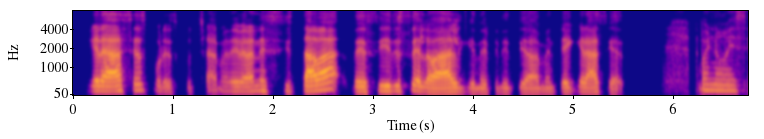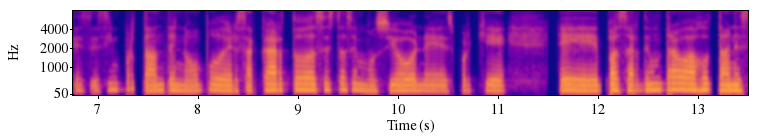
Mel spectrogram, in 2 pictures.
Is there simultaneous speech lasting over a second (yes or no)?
no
